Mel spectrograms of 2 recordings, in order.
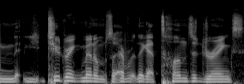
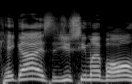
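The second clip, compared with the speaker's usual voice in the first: calling out; 10 semitones higher than usual. Retold or imitated. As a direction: hail the group from a distance. Calling out to golfers.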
